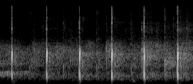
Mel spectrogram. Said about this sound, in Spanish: Amén pueden dar un aplauso? ¡Uh!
